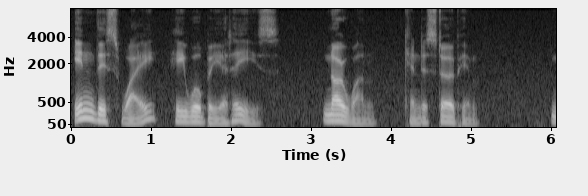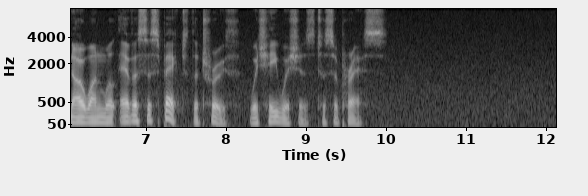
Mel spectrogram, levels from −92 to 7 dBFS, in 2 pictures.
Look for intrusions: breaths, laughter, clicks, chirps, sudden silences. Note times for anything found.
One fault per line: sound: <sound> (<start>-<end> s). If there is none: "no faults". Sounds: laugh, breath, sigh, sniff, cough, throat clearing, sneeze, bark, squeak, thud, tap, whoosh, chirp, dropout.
no faults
